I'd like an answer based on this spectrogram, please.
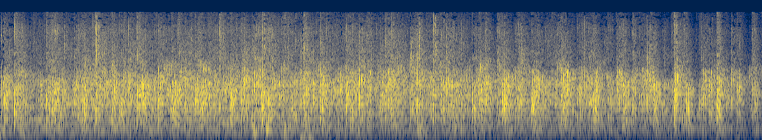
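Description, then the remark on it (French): An audience applauds the show's helpers and the hosting association Fadarel, a dense, even wash of many hands clapping at a sustained, fairly loud level with no voices standing out. “On peut les applaudir, un grand merci.”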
